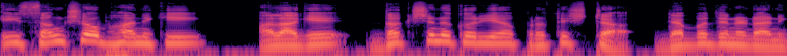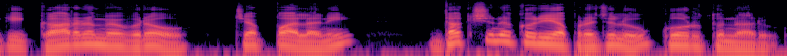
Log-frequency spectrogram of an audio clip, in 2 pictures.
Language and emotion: Telugu, neutral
